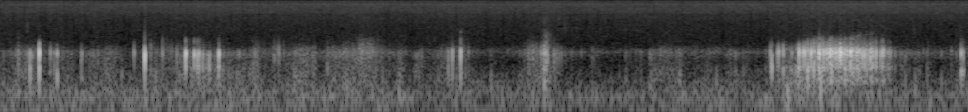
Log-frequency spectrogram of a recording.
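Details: Woman's own stomach growling: irregular gurgling and bubbling bowel sounds with a louder rumbling gurgle near the end; ordinary stomach growling (borborygmi).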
